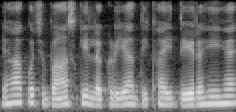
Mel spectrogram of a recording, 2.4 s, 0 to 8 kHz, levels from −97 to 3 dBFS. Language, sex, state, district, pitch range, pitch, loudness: Hindi, male, Jharkhand, Ranchi, 125-150 Hz, 135 Hz, -17 LUFS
